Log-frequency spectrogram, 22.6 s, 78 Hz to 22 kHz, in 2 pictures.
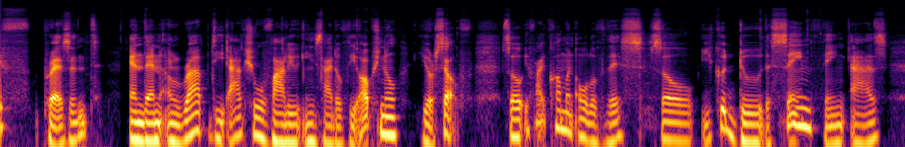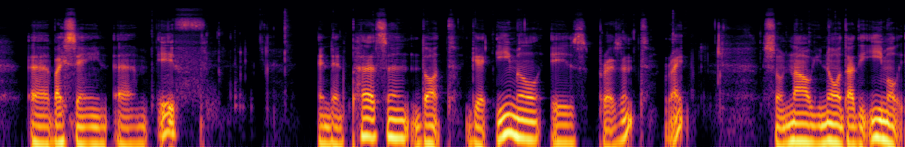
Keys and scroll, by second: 7.0 super+/, 15.1 Return.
